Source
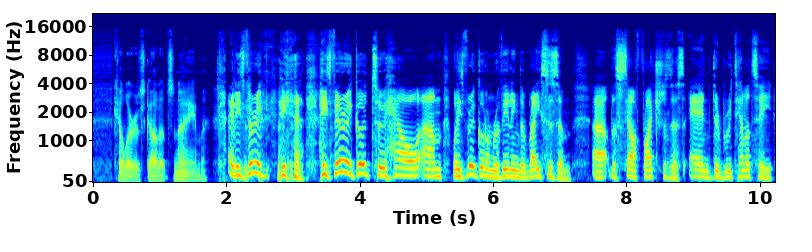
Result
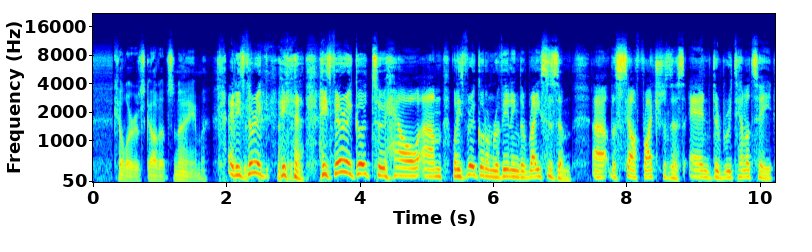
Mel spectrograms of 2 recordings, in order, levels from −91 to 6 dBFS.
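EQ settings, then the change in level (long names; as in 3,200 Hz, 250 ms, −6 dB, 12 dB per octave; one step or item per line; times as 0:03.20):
low-pass with resonance 7,100 Hz, resonance Q 6.4
+4.5 dB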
